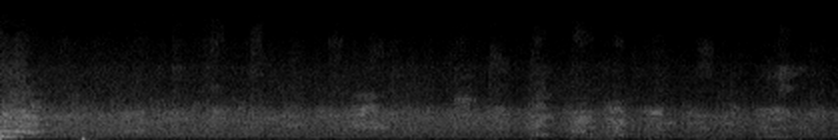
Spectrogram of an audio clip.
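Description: An audience applauds the Lord in a dense, steady wash of clapping that holds evenly for about six seconds, with faint voices mixed into the crowd noise.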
